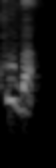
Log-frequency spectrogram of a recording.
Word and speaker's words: Cuba: Du coup, mes montages, par exemple, mes deux amis youtubeurs, Coco Kuba, ça s'écrit Coco Cuba, mais ça se prononce Kuba, euh, et Ours Sauvage.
